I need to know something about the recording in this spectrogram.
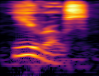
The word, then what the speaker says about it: gyros: I now know the correct pronunciation is Eros but I didn't know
